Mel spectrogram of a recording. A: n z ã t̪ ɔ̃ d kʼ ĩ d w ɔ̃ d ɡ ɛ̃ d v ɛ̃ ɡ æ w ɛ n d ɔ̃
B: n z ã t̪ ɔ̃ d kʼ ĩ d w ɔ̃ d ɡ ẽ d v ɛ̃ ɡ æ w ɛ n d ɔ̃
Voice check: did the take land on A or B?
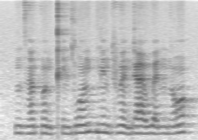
B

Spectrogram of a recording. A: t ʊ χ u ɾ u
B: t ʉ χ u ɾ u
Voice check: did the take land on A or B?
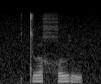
A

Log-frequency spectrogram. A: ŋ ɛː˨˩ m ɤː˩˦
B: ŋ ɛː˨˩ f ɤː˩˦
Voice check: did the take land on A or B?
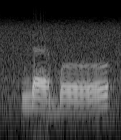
A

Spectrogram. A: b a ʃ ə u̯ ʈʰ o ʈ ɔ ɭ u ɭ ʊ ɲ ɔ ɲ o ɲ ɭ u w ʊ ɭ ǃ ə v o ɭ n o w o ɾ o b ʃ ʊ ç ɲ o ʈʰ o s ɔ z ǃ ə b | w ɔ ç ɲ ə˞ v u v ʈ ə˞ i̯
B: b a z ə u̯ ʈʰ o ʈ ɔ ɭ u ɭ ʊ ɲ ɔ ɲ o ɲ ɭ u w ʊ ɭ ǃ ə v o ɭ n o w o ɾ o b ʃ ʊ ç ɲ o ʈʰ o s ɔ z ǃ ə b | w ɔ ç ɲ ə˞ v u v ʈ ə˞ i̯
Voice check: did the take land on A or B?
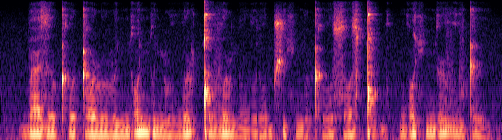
B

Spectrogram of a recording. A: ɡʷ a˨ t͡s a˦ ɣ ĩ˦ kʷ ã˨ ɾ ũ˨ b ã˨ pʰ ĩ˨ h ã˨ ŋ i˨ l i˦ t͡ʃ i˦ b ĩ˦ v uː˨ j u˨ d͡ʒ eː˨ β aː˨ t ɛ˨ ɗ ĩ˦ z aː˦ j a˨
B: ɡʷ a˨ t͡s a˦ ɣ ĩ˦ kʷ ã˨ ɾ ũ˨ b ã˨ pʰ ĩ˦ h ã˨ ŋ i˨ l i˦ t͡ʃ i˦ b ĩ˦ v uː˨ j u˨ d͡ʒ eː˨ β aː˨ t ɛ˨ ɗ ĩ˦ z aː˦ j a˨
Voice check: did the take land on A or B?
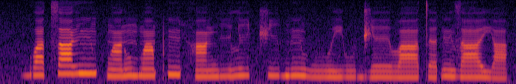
B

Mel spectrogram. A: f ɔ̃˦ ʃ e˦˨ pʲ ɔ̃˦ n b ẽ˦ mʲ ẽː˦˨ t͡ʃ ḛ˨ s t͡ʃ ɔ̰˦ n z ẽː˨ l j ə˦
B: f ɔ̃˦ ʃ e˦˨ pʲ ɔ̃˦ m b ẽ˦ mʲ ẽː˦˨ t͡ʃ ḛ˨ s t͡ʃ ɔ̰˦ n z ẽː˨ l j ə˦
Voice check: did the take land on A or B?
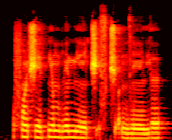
B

